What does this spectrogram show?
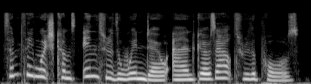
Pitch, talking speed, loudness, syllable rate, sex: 265 Hz, 250 wpm, -16 LUFS, 6.3 syllables/s, female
